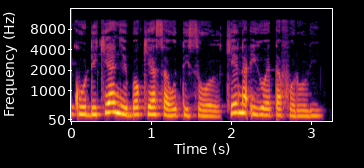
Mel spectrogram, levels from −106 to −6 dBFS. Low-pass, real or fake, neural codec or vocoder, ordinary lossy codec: 10.8 kHz; real; none; none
